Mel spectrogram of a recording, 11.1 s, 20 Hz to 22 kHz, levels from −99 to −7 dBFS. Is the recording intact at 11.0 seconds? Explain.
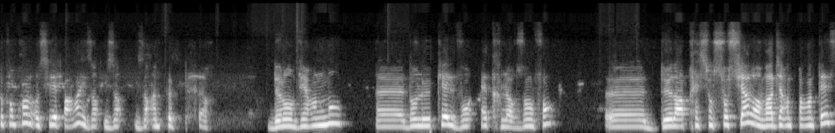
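Yes, at 11.0 seconds the speech plays through cleanly with no audible fault at that moment.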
